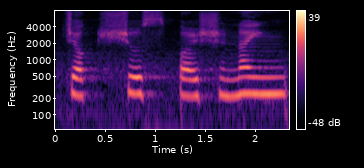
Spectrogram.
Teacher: अब ये क्ष के बाद जो विसर्ग है उसका उच्चारण स आएगा क्योंकि अंत में नहीं है, ह या हा नहीं आएगा, स क्योंकि अगला वर्ण स है।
